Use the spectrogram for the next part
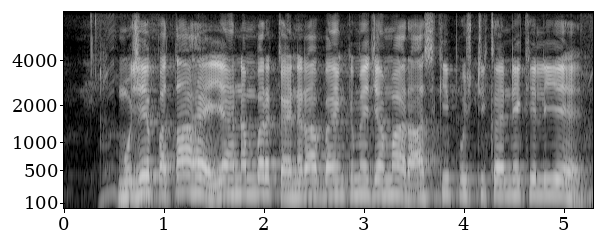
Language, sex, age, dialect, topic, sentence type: Hindi, male, 25-30, Kanauji Braj Bhasha, banking, statement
